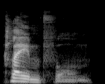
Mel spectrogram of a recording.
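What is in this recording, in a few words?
"claim form", British English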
